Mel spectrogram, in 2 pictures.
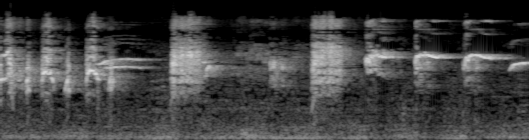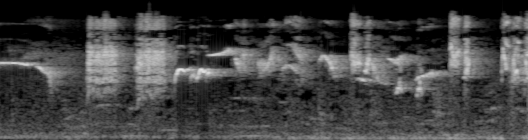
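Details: Caged oriental magpie-robin fanning its tail while singing a varied song with mimicked lovebird phrases: bursts of harsh broadband chatter interspersed with pure whistles and sliding notes, delivered in quick separate phrases.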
